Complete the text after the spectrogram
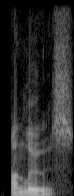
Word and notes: unloose: American English

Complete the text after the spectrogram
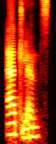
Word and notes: atlantes: Indian

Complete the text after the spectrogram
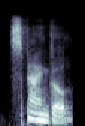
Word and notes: spangle: Indian

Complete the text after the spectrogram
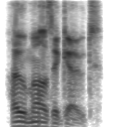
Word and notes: Homozygote: British English

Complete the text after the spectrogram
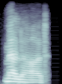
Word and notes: mallard: Indian

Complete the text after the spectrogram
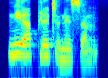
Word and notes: Neoplatonism: Indian

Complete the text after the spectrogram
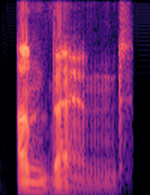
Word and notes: unbend: British English

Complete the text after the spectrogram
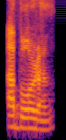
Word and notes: aboral: Indian

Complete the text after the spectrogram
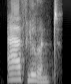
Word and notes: affluent: Indian

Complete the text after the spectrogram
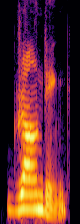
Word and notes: grounding: Indian

